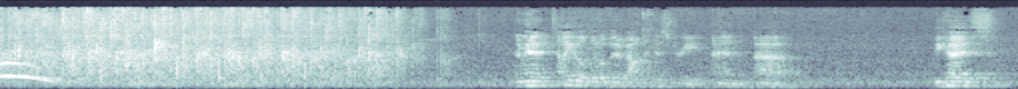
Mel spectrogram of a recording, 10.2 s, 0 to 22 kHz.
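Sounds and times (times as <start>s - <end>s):
crowd applauding at a church service: 0.0s - 4.6s
speech: 5.2s - 8.0s, 9.3s - 10.0s.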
